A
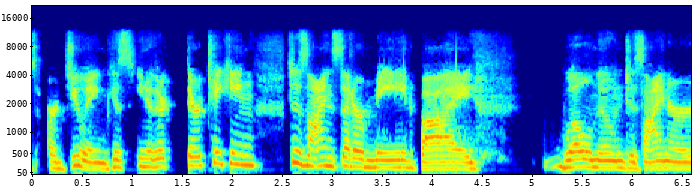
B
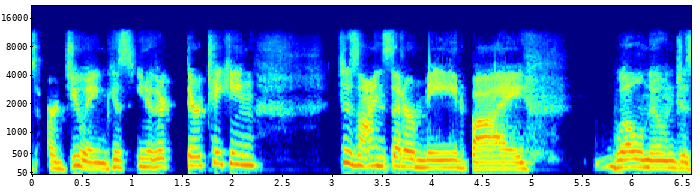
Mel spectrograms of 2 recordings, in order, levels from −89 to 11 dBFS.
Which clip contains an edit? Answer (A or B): A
